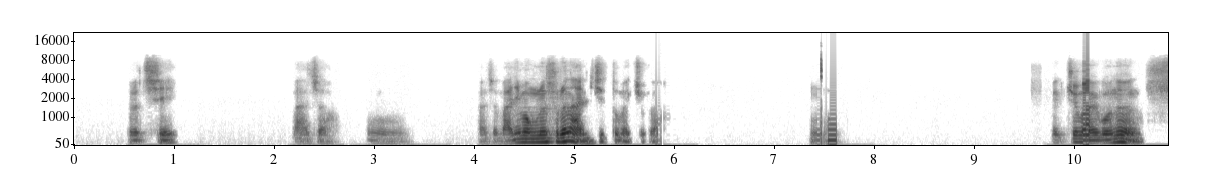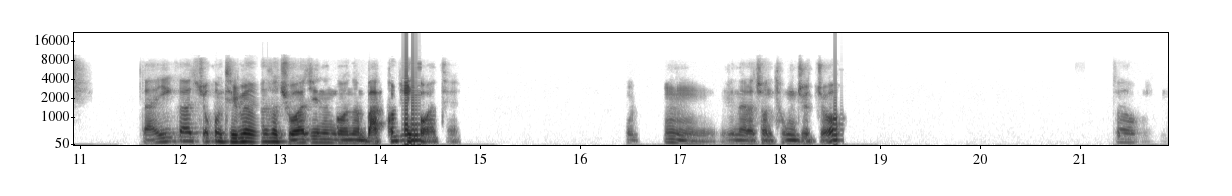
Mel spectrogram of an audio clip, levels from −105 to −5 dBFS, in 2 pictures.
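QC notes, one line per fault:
5.82–5.91 s, 7.44–7.64 s, 10.08–10.16 s, 14.23–14.42 s and 18.55–18.64 s, corrupt frame decoded: short chirpy bursts where damaged compressed frames got played anyway, so misread gains and codes dump energy at the wrong frequencies. Faint at 5.8 s, loudest at 14.2 s.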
